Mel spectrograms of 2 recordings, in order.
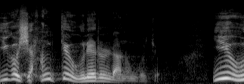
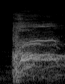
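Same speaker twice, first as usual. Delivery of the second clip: breathy chuckle; 7 dB quieter than usual. Real, not acted. Pastor laughs at his punchline.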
